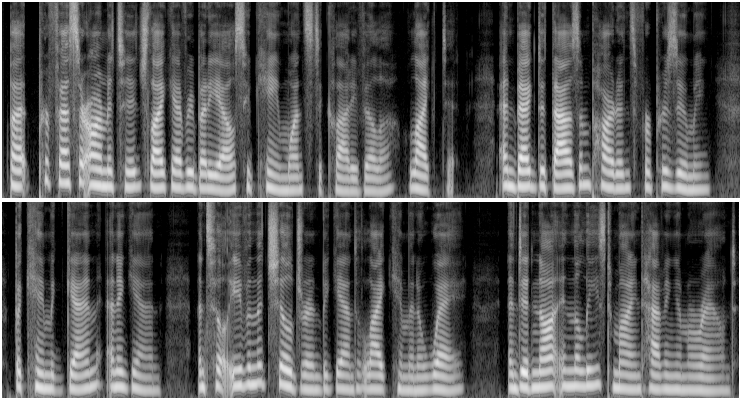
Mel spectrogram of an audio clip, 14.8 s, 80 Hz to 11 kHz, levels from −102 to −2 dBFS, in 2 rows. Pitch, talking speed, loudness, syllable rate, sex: 195 Hz, 190 wpm, -21 LUFS, 5.6 syllables/s, female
